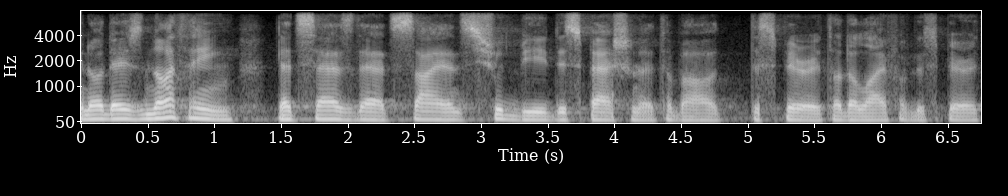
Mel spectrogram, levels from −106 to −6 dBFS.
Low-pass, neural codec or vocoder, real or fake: 7.2 kHz; none; real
